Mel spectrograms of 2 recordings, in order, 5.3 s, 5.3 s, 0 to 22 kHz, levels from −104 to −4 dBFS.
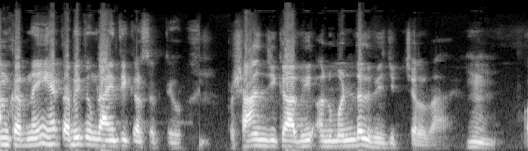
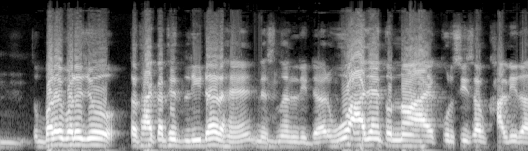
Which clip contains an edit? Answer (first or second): first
